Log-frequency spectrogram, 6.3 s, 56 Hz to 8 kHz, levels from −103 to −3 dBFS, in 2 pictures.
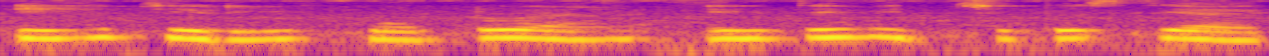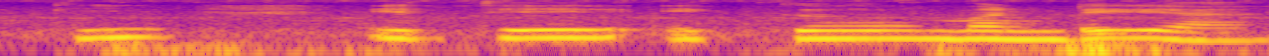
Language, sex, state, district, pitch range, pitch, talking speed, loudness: Punjabi, female, Punjab, Pathankot, 255-280 Hz, 265 Hz, 130 wpm, -16 LUFS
